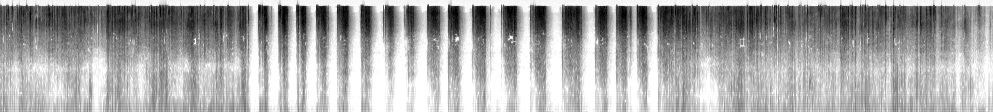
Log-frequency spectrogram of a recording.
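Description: Long nails scratch and fingertips rub the rough sides of a tall, solid orange Himalayan rock salt lamp. The result is a bright, gritty rasp with a low rumbling body. Continuous scratching turns into a run of quick, rhythmic strokes in the middle, then settles back into steady rubbing.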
